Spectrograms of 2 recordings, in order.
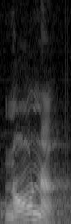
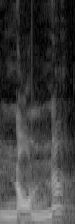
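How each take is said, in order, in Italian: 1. La n centrale è corta. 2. La n centrale è lunga. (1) "diciamo nonna" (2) "per dire nonna"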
